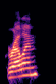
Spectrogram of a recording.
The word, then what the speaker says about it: ghrelin: Ghrelin? – Ghrelin, yeah.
